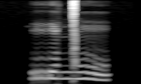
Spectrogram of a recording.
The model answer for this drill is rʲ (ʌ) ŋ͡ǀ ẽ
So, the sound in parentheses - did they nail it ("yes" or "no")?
no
